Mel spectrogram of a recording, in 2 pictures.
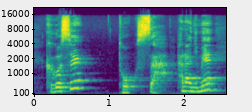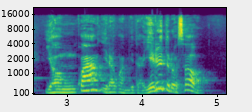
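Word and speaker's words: δόξα: 생각해 보려고 합니다 영광 헬라어로 독사는 그 독사 발음이 똑같아요 독사 그게 영광이거든요 그런데이 영광 독사는 하나님의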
